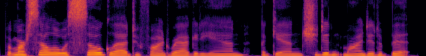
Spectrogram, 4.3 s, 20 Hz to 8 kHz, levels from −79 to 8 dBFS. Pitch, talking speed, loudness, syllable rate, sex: 210 Hz, 225 wpm, -21 LUFS, 5.3 syllables/s, female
